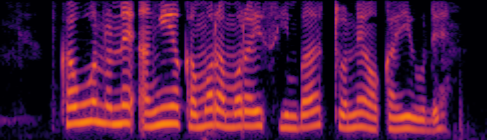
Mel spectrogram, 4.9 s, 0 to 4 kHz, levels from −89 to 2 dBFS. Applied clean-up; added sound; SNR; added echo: neural separator model SepFormer DNS4.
